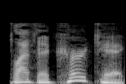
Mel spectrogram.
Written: platykurtic

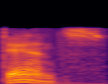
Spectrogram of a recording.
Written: dance

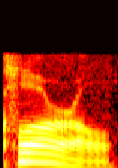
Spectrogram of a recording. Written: chloral

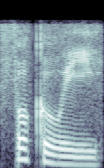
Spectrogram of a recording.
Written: Fukui

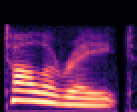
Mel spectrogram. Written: tolerate

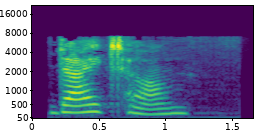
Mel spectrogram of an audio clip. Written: ditone

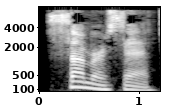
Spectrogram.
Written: somerset

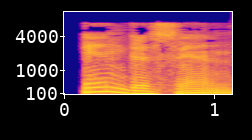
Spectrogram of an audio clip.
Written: indocin

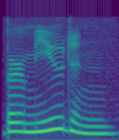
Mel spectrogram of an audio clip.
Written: Bermudan

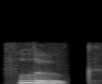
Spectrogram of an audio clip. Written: fluke

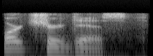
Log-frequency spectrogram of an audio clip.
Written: orchardist

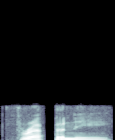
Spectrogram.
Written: threepenny

